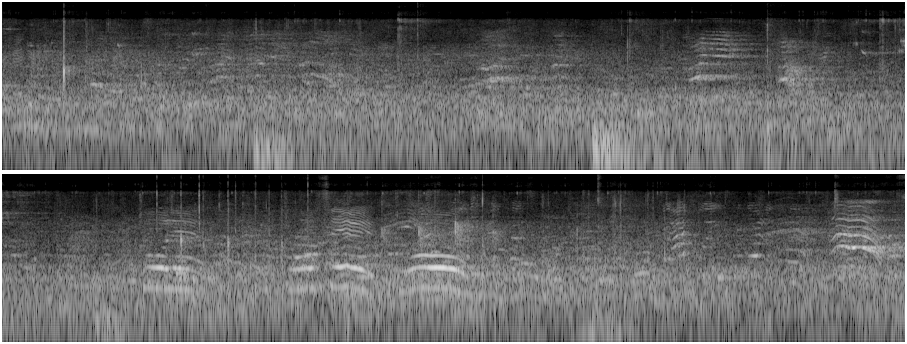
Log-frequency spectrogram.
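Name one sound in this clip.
Table tennis balls click sharply off paddles and tables in a large echoing hall.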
